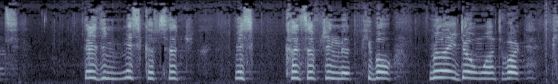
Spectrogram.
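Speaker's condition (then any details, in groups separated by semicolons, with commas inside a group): Cerebral palsy; talking impacted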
